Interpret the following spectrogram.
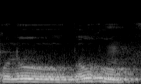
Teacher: قاف پر لو واو مدہ، دو حرکات لمبا ہے. با کو جلدی اور معروف پڑھیں گے.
